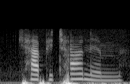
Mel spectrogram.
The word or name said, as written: capitonym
